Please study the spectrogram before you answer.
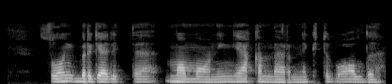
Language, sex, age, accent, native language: Uzbek, male, 25-34, Xorazm, Uzbek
